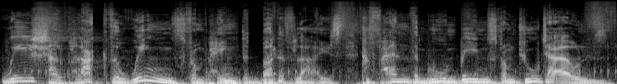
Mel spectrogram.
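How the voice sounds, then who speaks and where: In a put-on character voice, the speaker talks at a fairly slow pace with hardly any pauses. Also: man, fairly low pitch for a man. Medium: video game. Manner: pompous, theatrical, sing-song rhyming.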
